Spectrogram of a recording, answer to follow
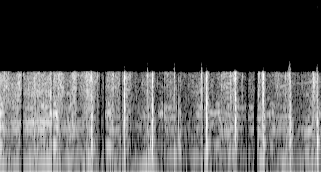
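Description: Sharp, evenly spaced clicks, a little under two a second, begin about two seconds in over a low steady hum.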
